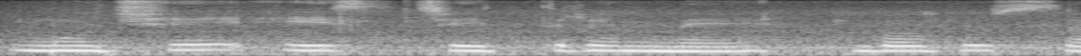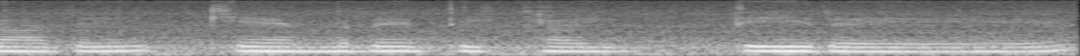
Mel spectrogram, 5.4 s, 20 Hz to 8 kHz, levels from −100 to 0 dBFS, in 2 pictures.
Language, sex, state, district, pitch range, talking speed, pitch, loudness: Hindi, female, Madhya Pradesh, Dhar, 195-220 Hz, 120 wpm, 205 Hz, -13 LUFS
